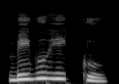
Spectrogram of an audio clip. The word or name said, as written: ಬಿಗುಹಿಕ್ಕು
